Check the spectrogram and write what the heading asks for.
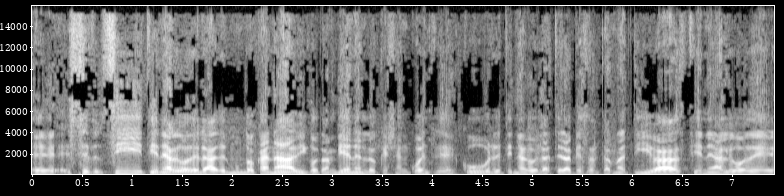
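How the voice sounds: A man with a fairly low pitch talks at a fairly quick pace with few pauses. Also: ordinary pitch variation.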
